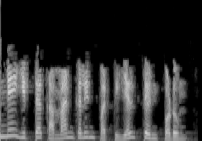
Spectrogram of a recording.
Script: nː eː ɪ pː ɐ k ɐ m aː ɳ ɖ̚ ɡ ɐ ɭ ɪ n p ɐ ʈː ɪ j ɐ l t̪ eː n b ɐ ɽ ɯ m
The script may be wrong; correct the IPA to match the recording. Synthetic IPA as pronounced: nː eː ɪ ʈː ɐ k ɐ m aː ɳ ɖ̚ ɡ ɐ ɭ ɪ n p ɐ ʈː ɪ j ɐ l t̪ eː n p ɐ ɽ ɯ m

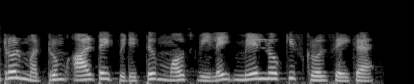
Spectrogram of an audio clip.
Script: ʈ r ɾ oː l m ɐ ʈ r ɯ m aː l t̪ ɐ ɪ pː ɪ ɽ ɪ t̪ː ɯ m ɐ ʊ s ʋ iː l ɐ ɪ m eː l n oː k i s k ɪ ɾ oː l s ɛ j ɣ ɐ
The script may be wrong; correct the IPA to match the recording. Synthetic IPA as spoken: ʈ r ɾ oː l m ɐ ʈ r ɯ m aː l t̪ ɐ ɪ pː ɪ ɽ ɪ t̪ː ɯ m ɐ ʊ s ʋ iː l ɐ ɪ m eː l n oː k i s k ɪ ɾ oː l s ɛ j ɣ ɐ

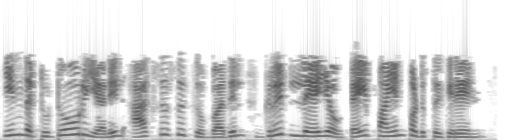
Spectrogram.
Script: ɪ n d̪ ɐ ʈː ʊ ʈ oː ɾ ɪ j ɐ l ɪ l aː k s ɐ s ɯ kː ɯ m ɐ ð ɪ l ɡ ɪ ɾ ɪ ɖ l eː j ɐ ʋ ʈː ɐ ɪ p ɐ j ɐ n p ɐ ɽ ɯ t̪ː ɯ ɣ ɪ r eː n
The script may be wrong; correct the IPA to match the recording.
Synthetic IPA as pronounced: ɪ n d̪ ɐ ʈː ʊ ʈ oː ɾ ɪ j ɐ l ɪ l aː k s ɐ s ɯ kː ɯ b ɐ ð ɪ l ɡ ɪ ɾ ɪ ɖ l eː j ɐ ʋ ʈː ɐ ɪ p ɐ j ɐ n p ɐ ɽ ɯ t̪ː ɯ ɣ ɪ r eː n

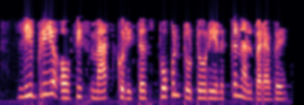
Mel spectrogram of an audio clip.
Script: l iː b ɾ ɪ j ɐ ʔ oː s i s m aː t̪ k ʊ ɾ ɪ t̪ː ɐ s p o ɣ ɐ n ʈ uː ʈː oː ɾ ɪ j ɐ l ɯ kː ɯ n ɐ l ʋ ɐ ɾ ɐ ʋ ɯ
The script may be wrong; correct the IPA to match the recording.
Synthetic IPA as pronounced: l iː b ɾ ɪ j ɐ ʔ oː f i s m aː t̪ k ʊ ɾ ɪ t̪ː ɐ s p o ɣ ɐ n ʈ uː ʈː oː ɾ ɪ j ɐ l ɯ kː ɯ n ɐ l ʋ ɐ ɾ ɐ ʋ ɯ

